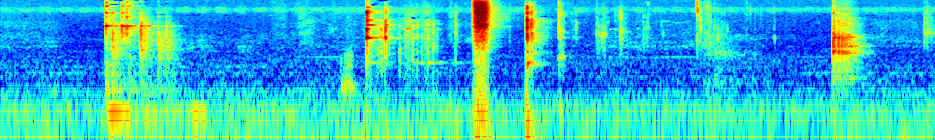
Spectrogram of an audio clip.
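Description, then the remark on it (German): Beer glasses clink together in a toast, a few bright, sharp knocks close together in the middle, with soft handling and shuffling sounds before and after and no talking. “Prost. Prost.”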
